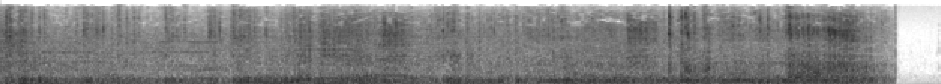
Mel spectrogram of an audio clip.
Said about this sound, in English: And so he, you know, one of the famous things they do is start your engines. Yeah. And so let's check in and hear the GOAT, Charles Woodson. Daytona, are you ready? Yeah! Drivers, start your engine!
